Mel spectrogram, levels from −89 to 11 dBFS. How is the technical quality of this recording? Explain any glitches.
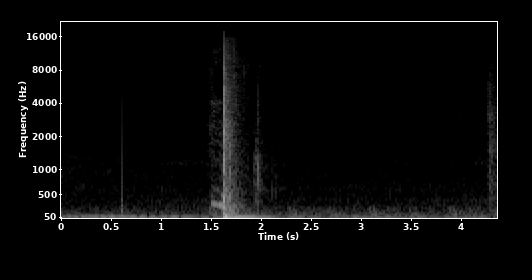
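One glitch stands out. At 0.62 to 0.65 s the sound skips forward as roughly 26 ms of audio goes missing and the waveform jumps. This is an overlap between stream segments: two segments claimed the same stretch of time, and the player discarded the overlap even though that audio was never duplicated.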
